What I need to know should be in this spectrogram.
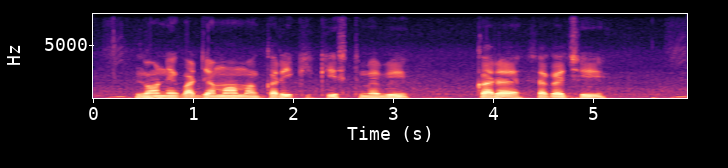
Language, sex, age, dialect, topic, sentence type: Maithili, male, 18-24, Angika, banking, question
